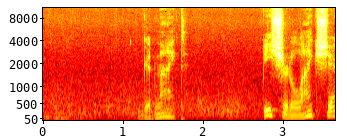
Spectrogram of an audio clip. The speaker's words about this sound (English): The next time you're in bed and a thunderstorm rolls in, you might want to focus more clearly on the sounds you hear around you, because that's when things come out and they use the sounds of rain as cover.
